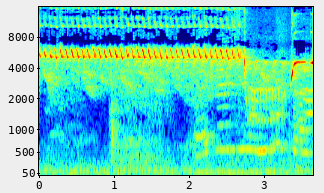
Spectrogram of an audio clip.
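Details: Caged yellow canary in song training, recorded with a Samsung S8 Plus phone, delivers a long, fast, very high trill. Lower fluttering notes and an abrupt rising sweep follow.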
